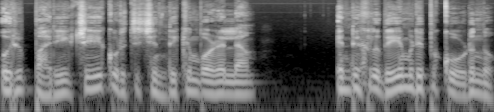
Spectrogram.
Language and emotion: Malayalam, fearful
